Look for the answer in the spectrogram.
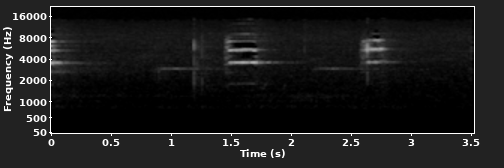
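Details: Glossy black cockatoo fledgling begging while being fed: two short, harsh, nasal squawks rich in overtones about a second apart, with faint thin tonal notes between them and a quiet background.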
